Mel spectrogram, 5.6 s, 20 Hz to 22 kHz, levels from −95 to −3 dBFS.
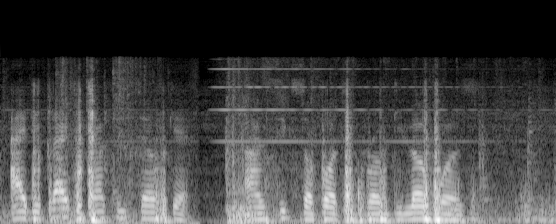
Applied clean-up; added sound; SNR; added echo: none; Sliding door; 13 dB; reverberation time 0.2 s.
